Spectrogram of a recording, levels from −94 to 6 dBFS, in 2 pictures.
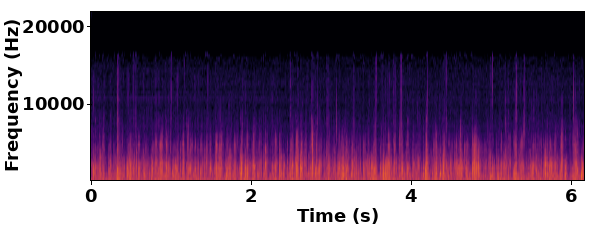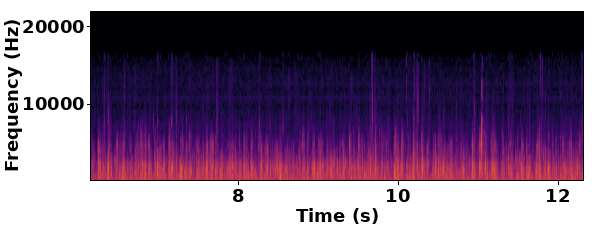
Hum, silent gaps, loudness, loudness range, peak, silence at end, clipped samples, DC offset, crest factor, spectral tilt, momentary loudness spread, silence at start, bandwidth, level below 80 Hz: none; none; -36 LUFS; 1 LU; -12 dBFS; 0 s; under 0.1%; under 0.1%; 26 dB; -5 dB/octave; 3 LU; 0 s; 16.5 kHz; -48 dBFS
